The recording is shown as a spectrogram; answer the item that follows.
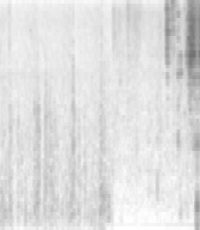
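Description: Faint crackling outdoor background noise on the camera microphone, cut off abruptly about a second in, leaving near silence with a faint low hum before a man's voice starts at the very end.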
